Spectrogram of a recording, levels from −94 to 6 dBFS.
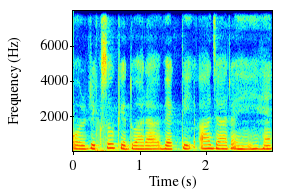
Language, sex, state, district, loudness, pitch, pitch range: Hindi, female, Uttar Pradesh, Shamli, -14 LUFS, 190 Hz, 185-200 Hz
